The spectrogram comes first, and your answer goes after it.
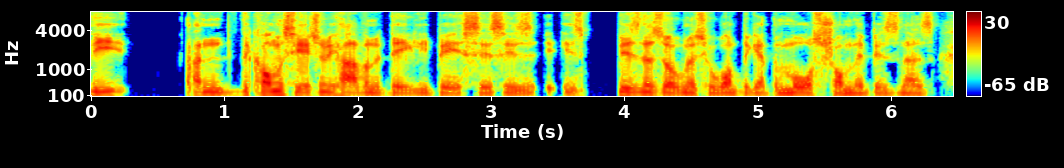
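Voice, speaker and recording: A man with a Welsh Valleys accent talks at a fairly quick pace, his voice fairly low yet bright and sharp in tone, with monotone, flat intonation. The sound is dry and close with no echo, over a quiet background. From Wales, Swansea valleys. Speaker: sales executive. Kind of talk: casual interview.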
